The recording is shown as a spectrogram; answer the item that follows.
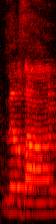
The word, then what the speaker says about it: Lil Xan: how do you say his name? Tomato. Little Xan. Lil Zon, yeah.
